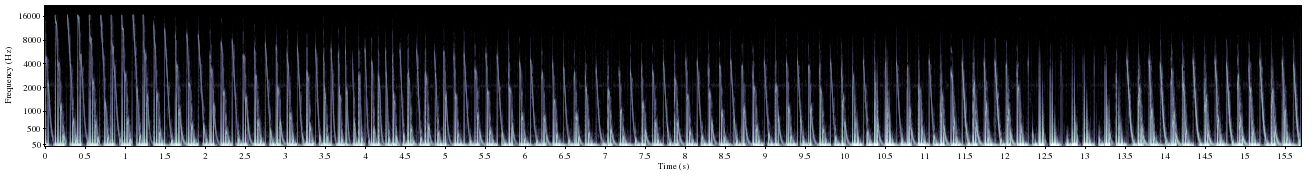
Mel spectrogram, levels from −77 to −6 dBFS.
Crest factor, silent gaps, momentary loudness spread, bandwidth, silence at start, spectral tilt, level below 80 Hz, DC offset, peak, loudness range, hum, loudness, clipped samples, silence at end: 12 dB; none; 5 LU; 16.5 kHz; 0 s; -6 dB/octave; -16 dBFS; under 0.1%; -2 dBFS; 4 LU; none; -23 LUFS; under 0.1%; 0 s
